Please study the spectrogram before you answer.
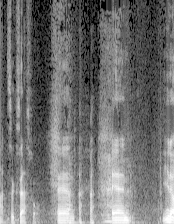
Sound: laughter

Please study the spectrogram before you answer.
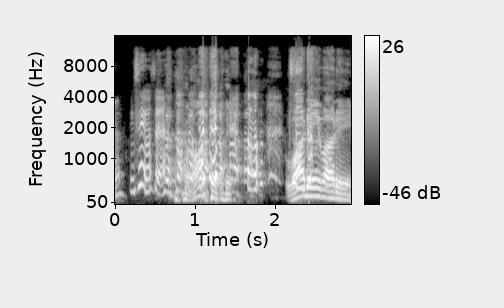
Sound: laughs

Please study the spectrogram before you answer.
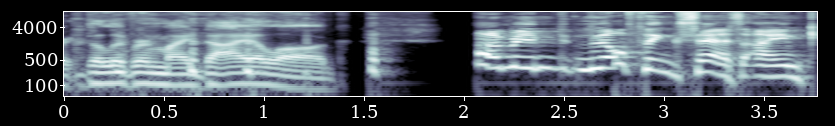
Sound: laughs

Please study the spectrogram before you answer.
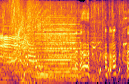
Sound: laughing

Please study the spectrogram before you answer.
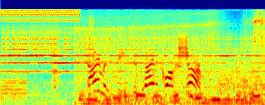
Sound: alarm blaring

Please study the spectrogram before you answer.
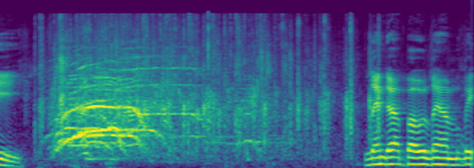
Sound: audience applauding and cheering

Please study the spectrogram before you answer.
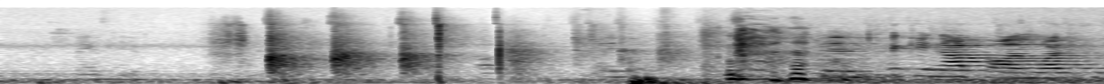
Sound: panel claps

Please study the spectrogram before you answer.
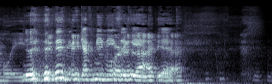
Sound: laughs

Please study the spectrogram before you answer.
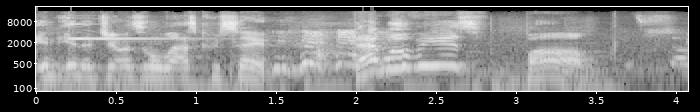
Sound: Ariana laughing

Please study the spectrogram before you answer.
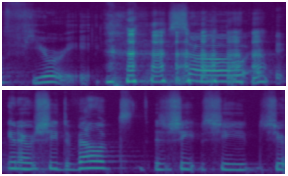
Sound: laughs

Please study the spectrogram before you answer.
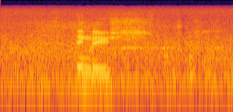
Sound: speaks Dutch

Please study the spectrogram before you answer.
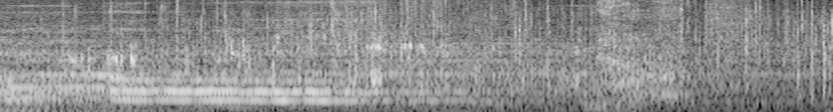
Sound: screams

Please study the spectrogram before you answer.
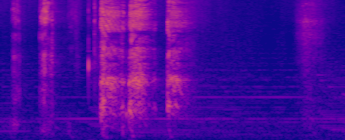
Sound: coughing

